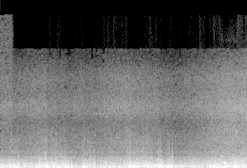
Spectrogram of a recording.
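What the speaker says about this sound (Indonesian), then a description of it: "Sekarang ini ombak tingginya sampai berapa meter ini? Angin kencang ini." Strong wind roars across the microphone with the wash of high waves at sea along a Papua coast where fishing boats lie damaged, a dense, continuous rumble with no voices.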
